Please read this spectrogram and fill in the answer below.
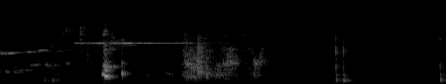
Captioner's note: sfx increase chime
